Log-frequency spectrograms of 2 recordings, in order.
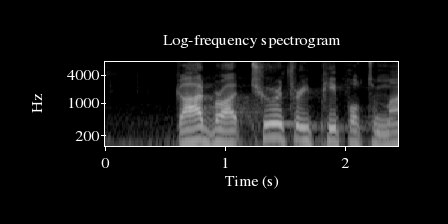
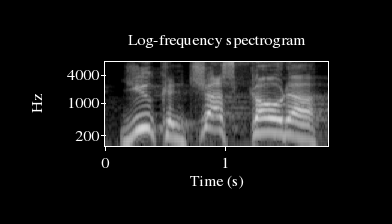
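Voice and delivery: angry yell, higher and much louder; real loud yell; 9 semitones higher, 10 dB louder, slower than usual. Retold or imitated. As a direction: holler it out like a ticked-off mechanic. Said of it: "he yelled real loud".

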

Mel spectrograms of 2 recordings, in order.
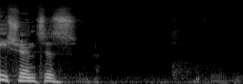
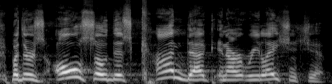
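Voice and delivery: louder, higher preaching push; fervent preaching; 5 semitones higher, 6 dB louder than usual. Acted. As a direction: preach it out with fire to the congregation. Preaching at full force to congregation.

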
